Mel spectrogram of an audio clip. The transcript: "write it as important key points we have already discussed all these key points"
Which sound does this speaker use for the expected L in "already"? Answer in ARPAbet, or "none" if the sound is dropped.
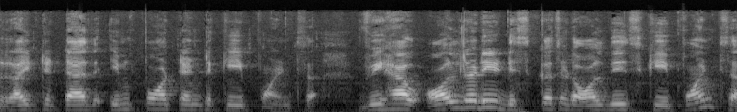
L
